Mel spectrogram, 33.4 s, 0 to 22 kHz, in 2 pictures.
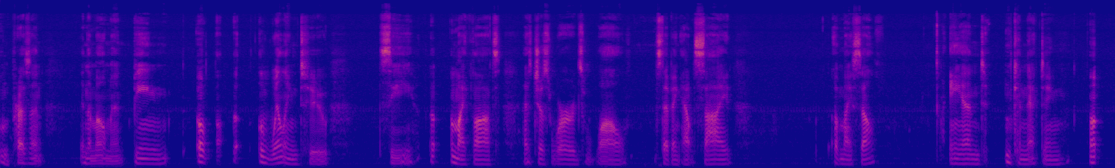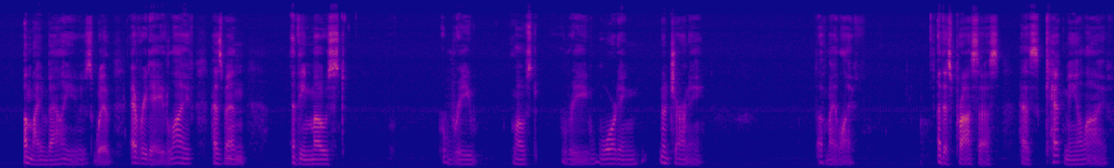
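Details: Person who stutters, speaking on International Stuttering Awareness Day 2016 about acceptance and commitment therapy (ACT) for stuttering; repetitions and block-like pauses; stuttering.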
